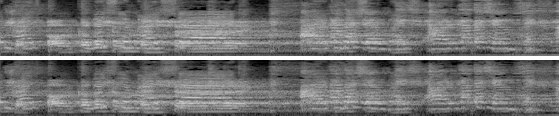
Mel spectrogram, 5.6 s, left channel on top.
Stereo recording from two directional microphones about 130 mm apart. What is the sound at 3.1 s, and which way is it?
Music, 10° right (ahead or behind).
